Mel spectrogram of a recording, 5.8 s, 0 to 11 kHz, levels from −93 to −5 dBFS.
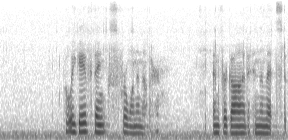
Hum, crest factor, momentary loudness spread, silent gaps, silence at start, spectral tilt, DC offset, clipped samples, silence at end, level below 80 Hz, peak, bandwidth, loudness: none; 18 dB; 22 LU; none; 0 s; -7.5 dB/octave; under 0.1%; under 0.1%; 0 s; -56 dBFS; -18 dBFS; 11 kHz; -35 LUFS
